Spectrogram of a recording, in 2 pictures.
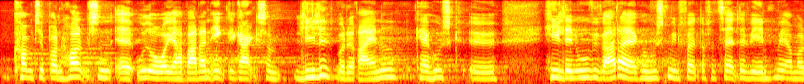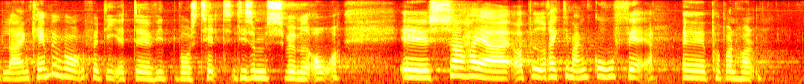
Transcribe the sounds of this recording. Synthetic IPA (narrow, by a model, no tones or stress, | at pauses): kʰɒ̽m̰t͡sʰe̝b̥ɒnɦɒ̽l̰msnʔuð̞̰ˠɒʊ̰ɐjɑ̈ɪʋɑ̈ɾɑ̈e̝neŋ̰ɡ̥l̩ɡ̥ɑ̈ŋ̰sɒ̽mliləʋɒɾ̥e̝ʁɑ̈ɪnəð̞̩ˠkʰæjɑ̈ɦusɡ̥əø | he̝ːləd̥enuːʋiʋɑ̈ɾɑjɑ̈ɪkʰæhusɡ̥əminfɒ̽eld̥ɐfɒ̽t͡sʰæl̰d̥æʋiend̥əmeɒ̽mɒd̥ulɑ̈ɪenkʰæmb̥e̝ŋʋ̥ɒʊ̰nfɒ̽d̥ḭːæd̥ʋiʋɒːst͡sʰel̰d̥lis̬ɒ̽msʋømð̩ˠʔɒʊ̰ɐ | øsɒ̽ɦɑ̈jɑ̈ɪʔɒ̽b̥le̝ːʊð̩ˠʁɛɡ̥̚d̥imɑ̈ŋəɡ̥o̝ːfe̝ɐ̰jɐøpʰɒ̽b̥ɒnɦɒ̽l̰m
